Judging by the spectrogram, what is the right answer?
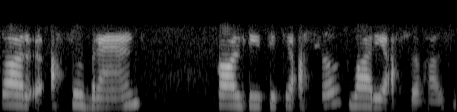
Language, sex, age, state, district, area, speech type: Kashmiri, female, 18-30, Jammu and Kashmir, Kulgam, rural, conversation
